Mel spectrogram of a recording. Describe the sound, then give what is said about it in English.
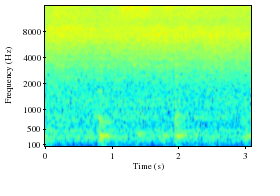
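Meatloaf mix sizzles steadily as it is stirred in a hot pan. The hissing spatter is constant, and a couple of faint scrapes or taps rise above it. “So I'm going to add our wonderful blended mix now to this. There we are. And just give that a quick stir around to stop it.”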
